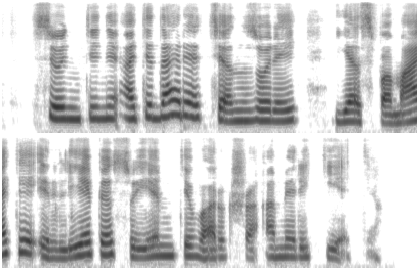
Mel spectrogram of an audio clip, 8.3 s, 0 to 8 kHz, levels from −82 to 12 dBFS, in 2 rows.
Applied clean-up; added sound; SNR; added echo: neural mask model Resemble Enhance denoiser.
